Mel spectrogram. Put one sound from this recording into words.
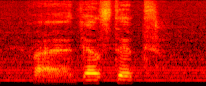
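Buttons click on a small control panel.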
